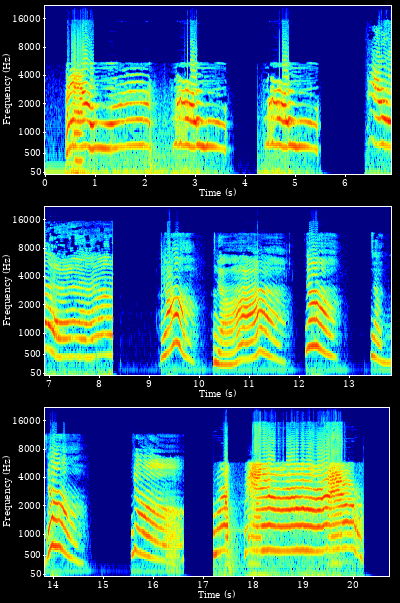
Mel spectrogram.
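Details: Cats, from a compilation of baby cats, meowing in a quiet room: about ten separate high, harmonic meows, some short and flat, others bending down then up, spaced irregularly with brief silences between.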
